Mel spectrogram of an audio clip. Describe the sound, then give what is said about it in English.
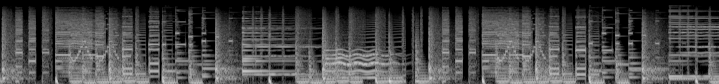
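FM synth music from a Treasure video game, with an 80s sound, plays as a busy, fast track with a driving percussive beat, bright synth leads and a wavering vibrato line midway, loud and continuous. “Got an 80s sound to it, kind of, you know. I love the FM sound. It's so good, you know, the FM synth sound is so good.”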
